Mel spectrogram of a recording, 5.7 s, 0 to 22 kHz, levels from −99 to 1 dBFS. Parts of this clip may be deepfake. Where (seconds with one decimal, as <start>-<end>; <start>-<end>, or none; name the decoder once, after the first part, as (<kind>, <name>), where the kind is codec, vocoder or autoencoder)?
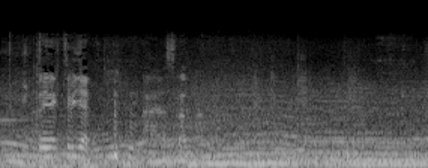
none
